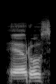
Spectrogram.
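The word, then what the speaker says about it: ἔρως: on it this time this one is a spirit it tells us to pronounce it eros it's the sweet spirit as opposed to this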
